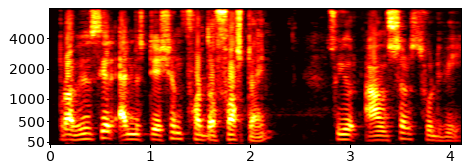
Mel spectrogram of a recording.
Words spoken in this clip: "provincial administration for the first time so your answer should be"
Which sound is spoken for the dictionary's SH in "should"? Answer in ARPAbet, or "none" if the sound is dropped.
S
